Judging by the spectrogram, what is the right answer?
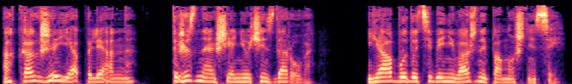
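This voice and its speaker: A woman's voice: on the low side, fairly even intonation, normal speed, darkish tone, no echo, close to an everyday voice. A woman reading aloud, voicing a proud, frail older aunt who speaks in a dry, disapproving way. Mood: stern. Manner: dry, sniffing, reproachful.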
